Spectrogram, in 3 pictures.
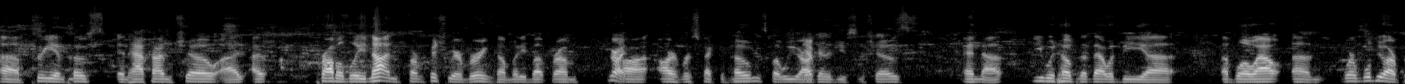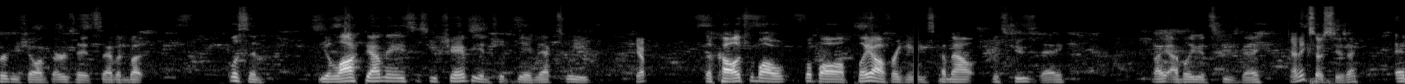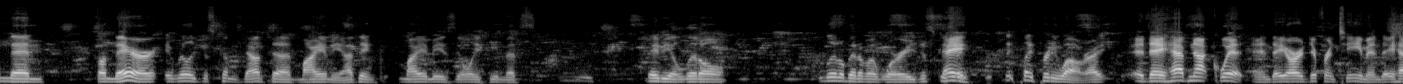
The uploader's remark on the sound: POSTGAME LIVE from Fishweir Brewing Company in Jacksonville.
